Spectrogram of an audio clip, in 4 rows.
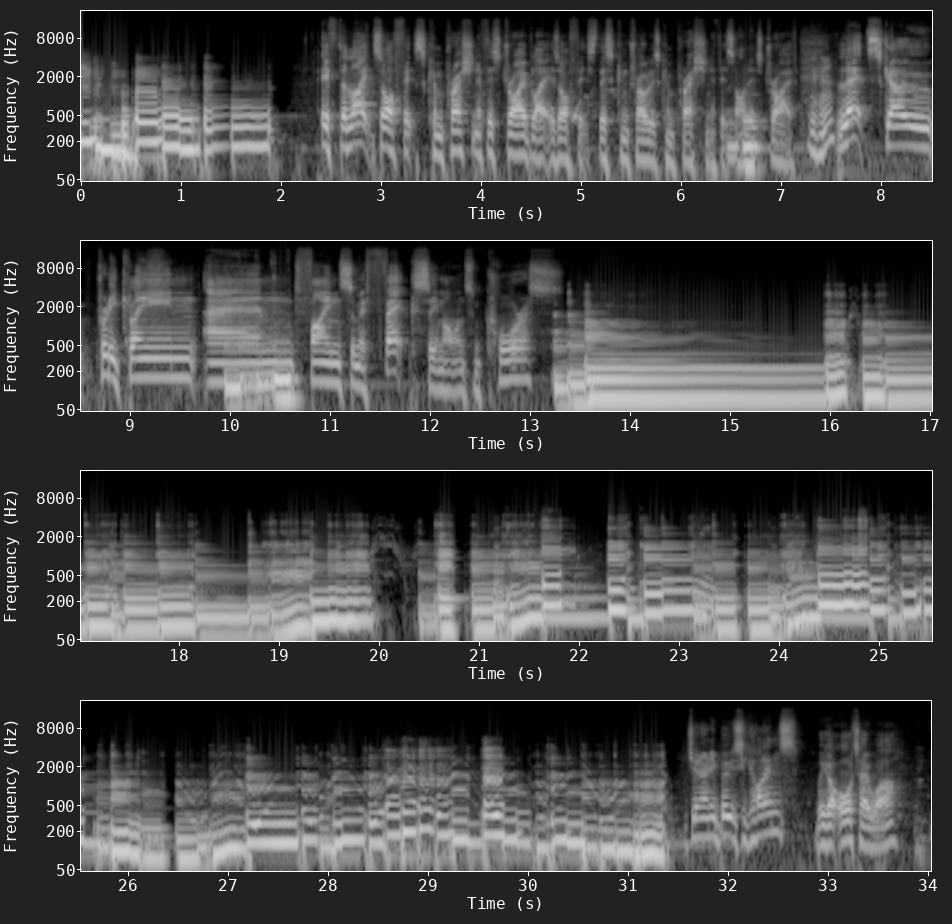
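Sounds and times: electric bass with chorus effect: 0:00.0 - 0:02.0, 0:06.4 - 0:07.5, 0:09.9 - 0:10.8, 0:13.2 - 0:31.5.

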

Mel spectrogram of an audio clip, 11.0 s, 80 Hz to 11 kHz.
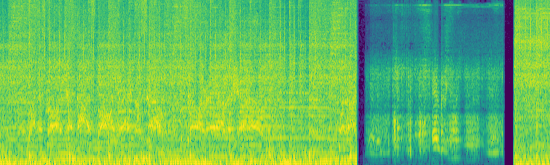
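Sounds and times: heavy metal music: 0:00.0 - 0:07.2, 0:10.3 - 0:11.0
voice through small speaker: 0:06.8 - 0:10.1.

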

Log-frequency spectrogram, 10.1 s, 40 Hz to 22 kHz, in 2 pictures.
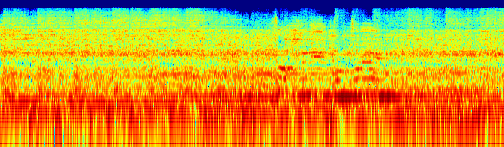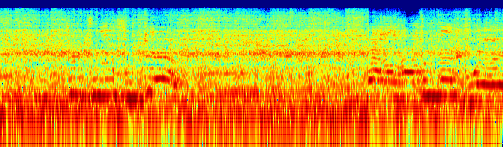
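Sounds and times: bass guitar: 0:00.0 - 0:10.0
distorted electric guitars: 0:00.0 - 0:10.0
drum kit: 0:00.0 - 0:10.0.

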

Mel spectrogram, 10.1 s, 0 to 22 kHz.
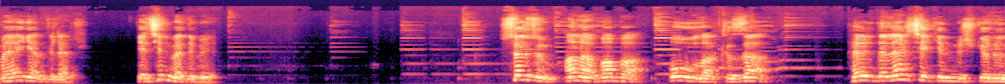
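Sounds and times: faint plucked string music: 0:01.4 - 0:10.0.

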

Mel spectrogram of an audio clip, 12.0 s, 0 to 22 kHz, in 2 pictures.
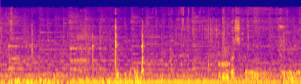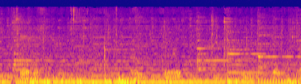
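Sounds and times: background music with bass: 0:00.0 - 0:12.0.

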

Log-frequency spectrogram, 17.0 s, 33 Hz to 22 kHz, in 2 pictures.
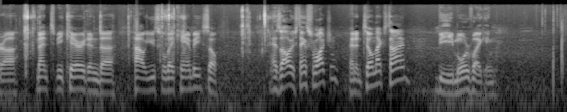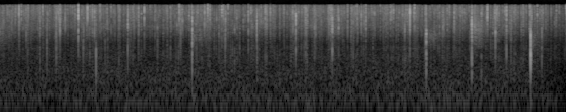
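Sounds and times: fire crackling: 0:00.0 - 0:16.9.

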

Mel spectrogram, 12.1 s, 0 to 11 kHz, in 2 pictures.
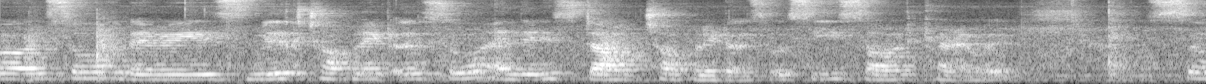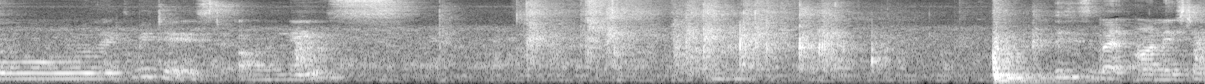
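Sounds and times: plastic bag crackling: 0:08.6 - 0:10.4.

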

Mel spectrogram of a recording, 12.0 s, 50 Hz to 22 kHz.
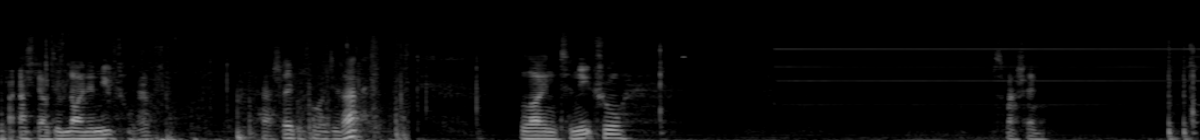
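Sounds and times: high-pitched tester tone: 0:07.7 - 0:12.0.

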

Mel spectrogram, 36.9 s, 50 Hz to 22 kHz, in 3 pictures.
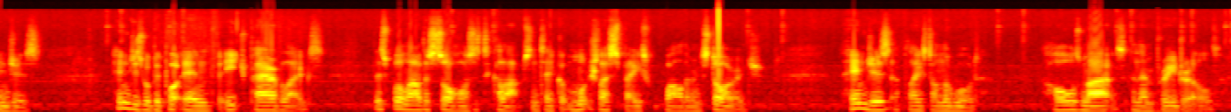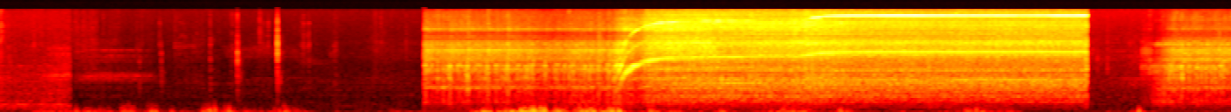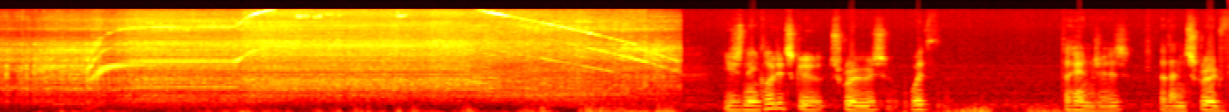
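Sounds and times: electric drill drilling wood: 0:16.6 - 0:31.5.

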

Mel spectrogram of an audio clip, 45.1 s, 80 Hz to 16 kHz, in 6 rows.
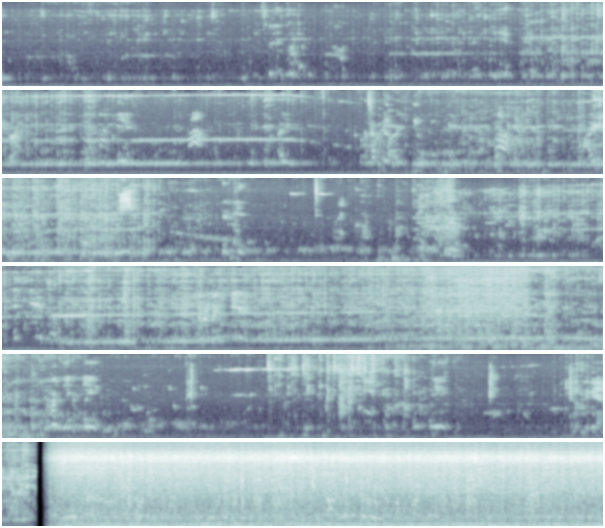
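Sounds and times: bus engine hum and whine: 0:00.0 - 0:45.0.

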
